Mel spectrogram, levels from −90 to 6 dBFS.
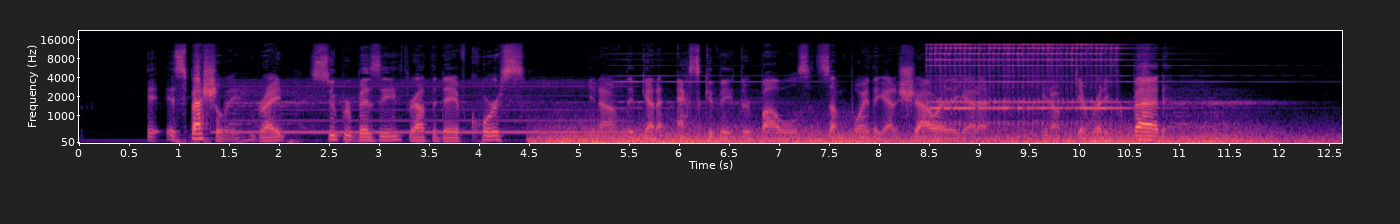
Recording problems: echo of what is said; faint; throughout; 310 ms later, 25 dB below the speech
alarms or sirens; loud; throughout; 2 dB below the speech
wind noise on the microphone; occasional gusts; from 4.5 s on; 15 dB below the speech

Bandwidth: 14 kHz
